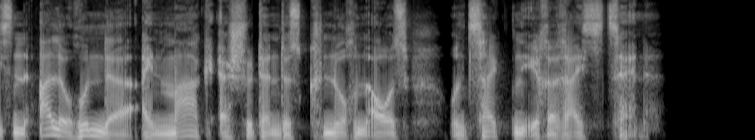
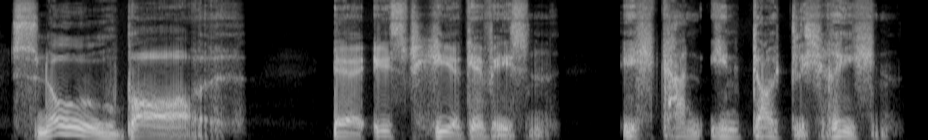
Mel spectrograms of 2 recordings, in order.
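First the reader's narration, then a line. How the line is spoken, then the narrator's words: Shouting in terrible voice. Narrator (German): rief dann mit furchtbarer Stimme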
